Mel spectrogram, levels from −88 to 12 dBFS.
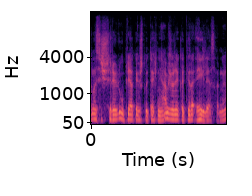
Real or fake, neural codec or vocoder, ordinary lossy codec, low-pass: fake; vocoder, 44.1 kHz, 128 mel bands, Pupu-Vocoder; AAC, 64 kbps; 14.4 kHz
